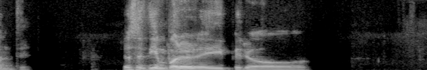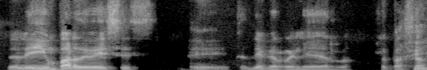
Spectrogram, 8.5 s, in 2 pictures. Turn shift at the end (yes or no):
yes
